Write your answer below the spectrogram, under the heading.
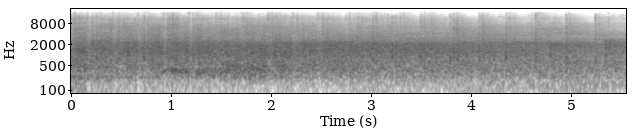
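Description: A group of people applauding, many hands clapping at once; it eases off near the end.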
